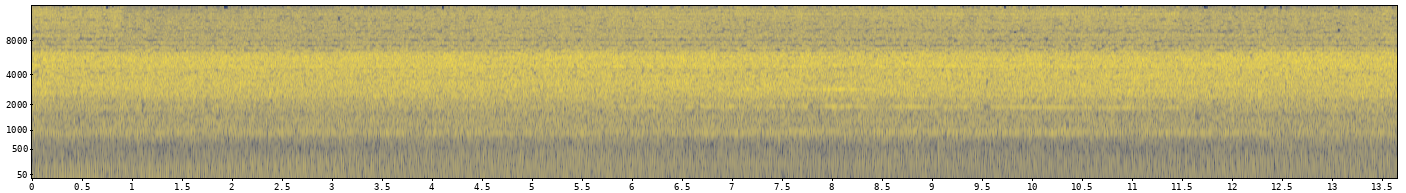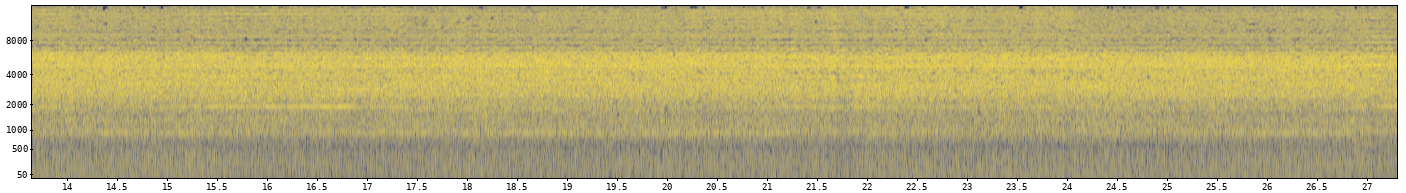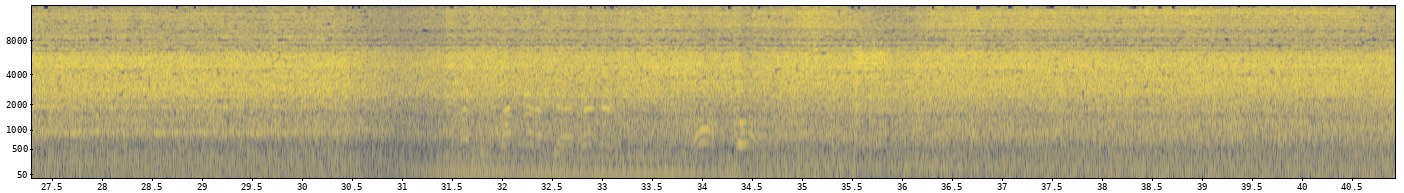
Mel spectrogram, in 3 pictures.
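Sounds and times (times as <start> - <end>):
band sawmill running: 0.0 - 40.9.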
